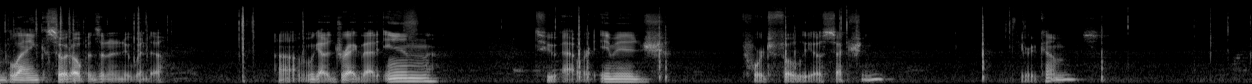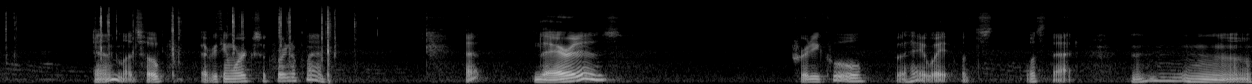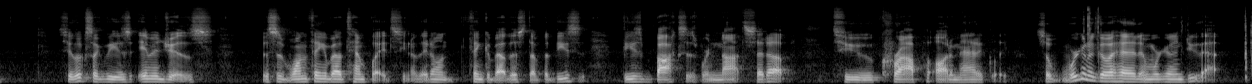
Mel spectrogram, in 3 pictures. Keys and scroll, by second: 1.4 super+s, 2.6 super+Tab, 12.7 super+s, 13.7 super+Tab, 14.4 super+s, 15.0 super+Tab, 15.9 super+r, 35.9 super+Tab.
